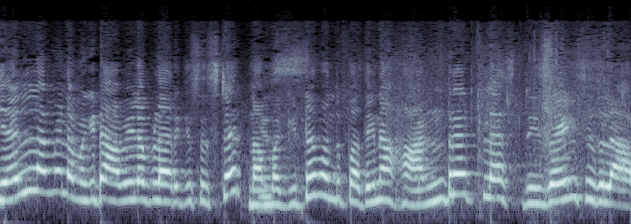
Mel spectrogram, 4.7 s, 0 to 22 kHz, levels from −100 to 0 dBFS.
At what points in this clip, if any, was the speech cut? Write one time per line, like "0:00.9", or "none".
0:01.8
